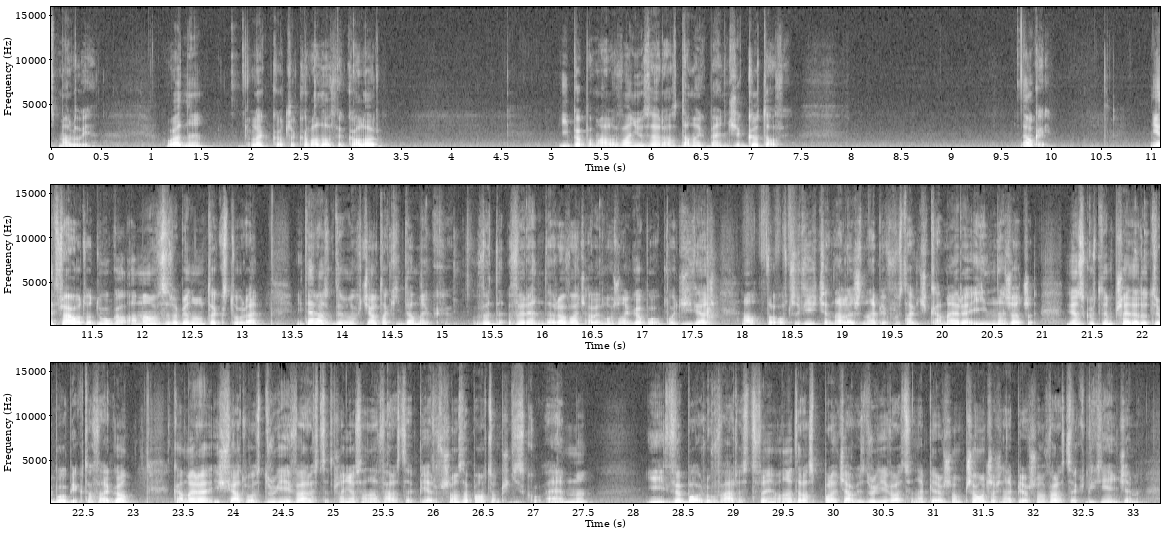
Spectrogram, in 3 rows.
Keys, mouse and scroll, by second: 1.9 click, 3.0 click, 13.6 middle click, 14.8 shift+middle click, 15.3-15.8 scroll down 5, 15.8 middle click, 16.5 middle click, 21.4 click, 23.2 2, 24.0-24.7 scroll down 3, 24.7 right click, 24.7-25.2 scroll down 2, 25.4 shift+right click, 32.4 click.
